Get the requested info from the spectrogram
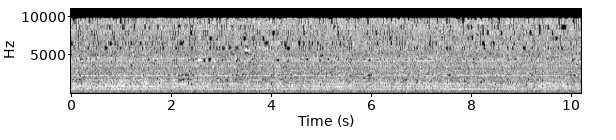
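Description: Steady ventilation and machinery hum in an accelerator tunnel: an even rush of air noise with a few constant tones over it.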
